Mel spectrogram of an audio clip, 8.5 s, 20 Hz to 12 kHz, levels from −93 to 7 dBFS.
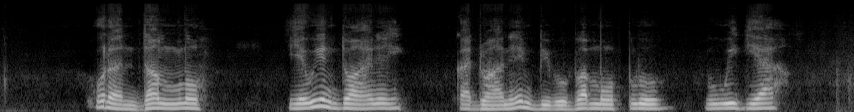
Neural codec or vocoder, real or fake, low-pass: codec, 16 kHz in and 24 kHz out, 0.8 kbps, FocalCodec, streaming, 65536 codes; fake; 10.8 kHz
